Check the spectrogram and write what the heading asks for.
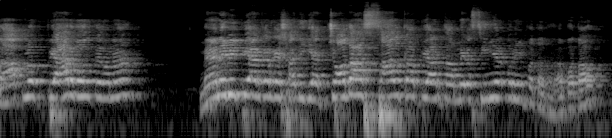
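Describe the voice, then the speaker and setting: A middle-aged man with a very high-pitched voice delivers a preachy motivational talk to an audience. He keeps asking the crowd questions and slips jokes in between. The sound rings out across a big, strongly echoing hall. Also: darkish tone, distant mic. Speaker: motivational speaker addressing a sales team. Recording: very echoey hall.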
